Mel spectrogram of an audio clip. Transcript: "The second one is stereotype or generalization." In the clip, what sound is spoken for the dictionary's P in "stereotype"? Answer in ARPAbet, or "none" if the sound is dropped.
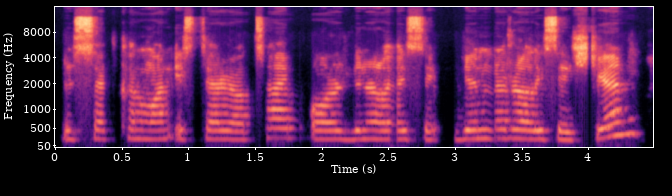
P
